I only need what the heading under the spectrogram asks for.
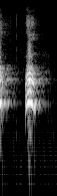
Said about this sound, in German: Nein, nein, nein, nein, das war ein Hund.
